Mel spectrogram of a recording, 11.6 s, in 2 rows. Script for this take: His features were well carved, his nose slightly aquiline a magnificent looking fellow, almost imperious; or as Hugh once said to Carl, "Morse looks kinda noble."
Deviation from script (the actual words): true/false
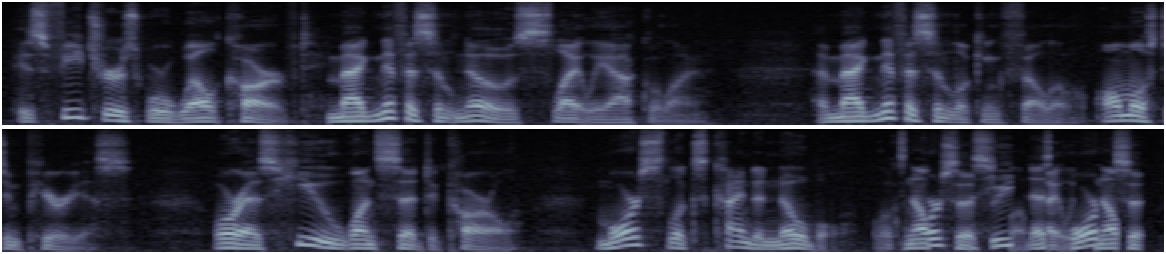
true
